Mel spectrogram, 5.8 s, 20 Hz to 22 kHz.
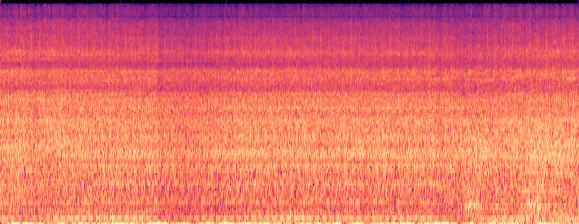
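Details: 1979 International 986 2WD cab tractor diesel, about 3,200 estimated hours (meter reads 2,321, not working), light use on ~50 acres: steady even idle, deep consistent low thrum, no knocks or misses; runs great, normal idle.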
